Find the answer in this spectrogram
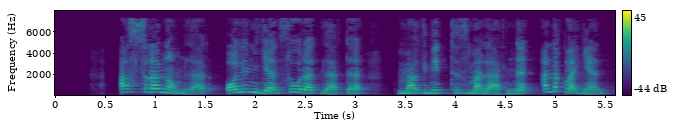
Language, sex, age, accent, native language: Uzbek, female, 18-24, Qashqadaryo, Uzbek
